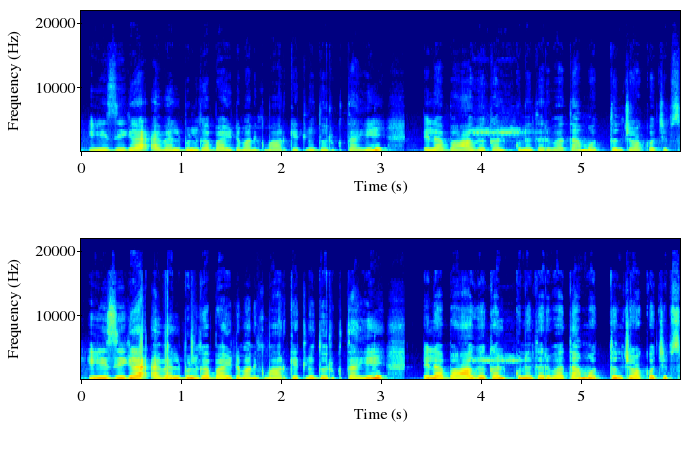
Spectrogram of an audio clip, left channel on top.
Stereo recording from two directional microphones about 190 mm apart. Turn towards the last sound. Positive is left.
turn(degrees=-45)  # may be behind; listen again after turning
